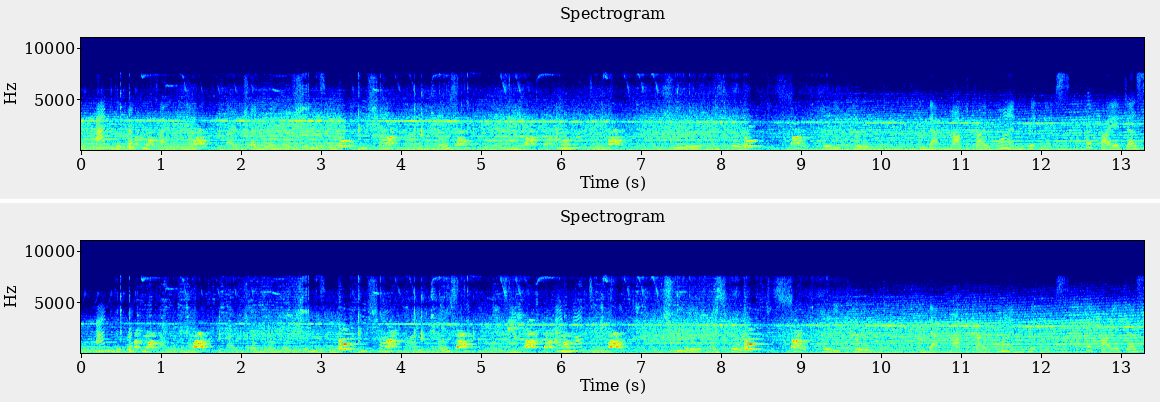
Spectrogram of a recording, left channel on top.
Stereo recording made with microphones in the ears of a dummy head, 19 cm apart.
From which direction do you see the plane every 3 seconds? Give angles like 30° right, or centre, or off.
40° left, 20° left, 10° right, 30° right, 40° right.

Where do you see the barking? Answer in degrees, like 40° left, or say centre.
40° right.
